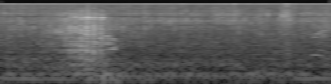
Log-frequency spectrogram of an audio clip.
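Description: Towboat's inboard engine idling with a low steady hum, and one short loud rough burst of sound about half a second in.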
